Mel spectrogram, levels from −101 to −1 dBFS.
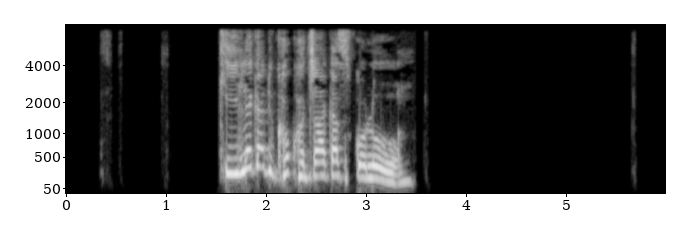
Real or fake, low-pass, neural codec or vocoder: fake; 7.2 kHz; vocoder, 22.05 kHz, 80 mel bands, Vocos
